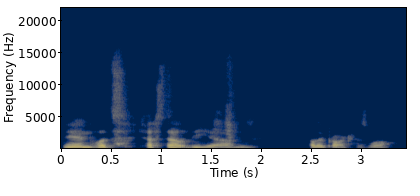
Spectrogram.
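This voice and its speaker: A low-voiced American man with a husky edge talks through a hands-on product demo. He is casual and low-key, thinking out loud as he goes. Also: measured pace, dry recording, rough recording. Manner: low-key, thinking aloud while working. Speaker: car care product reviewer. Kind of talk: casual unscripted product demonstration.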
